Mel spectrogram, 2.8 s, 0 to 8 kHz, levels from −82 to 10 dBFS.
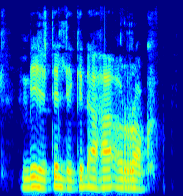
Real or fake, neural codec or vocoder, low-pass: real; none; 7.2 kHz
